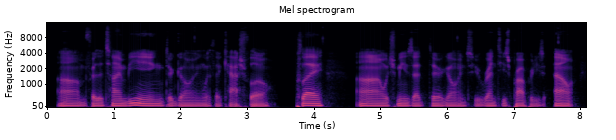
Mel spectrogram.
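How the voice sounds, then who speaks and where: Against a quiet background, a man with a very deep pitch and a dark, mellow tone talks fairly slowly in a monotone, flat way. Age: 30s. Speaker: radio host and real estate agent. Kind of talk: radio talk show monologue. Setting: college radio studio. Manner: casual with frequent fillers.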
